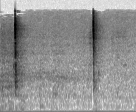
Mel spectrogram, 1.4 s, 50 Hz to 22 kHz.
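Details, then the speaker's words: Toshiba RP 1520M portable radio after cleaning and lubricating the switch mechanism: three crisp, clean clicks about half a second apart as the off switch now snaps positively into the off position; normal switch click. "that does click when it's off now okay so that did help a little bit you can kind of hear it clicking when it goes to the off position now"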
